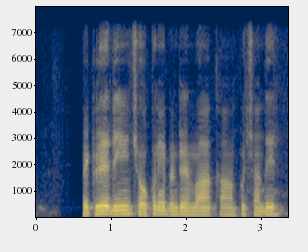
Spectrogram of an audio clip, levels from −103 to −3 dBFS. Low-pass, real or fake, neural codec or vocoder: 7.2 kHz; fake; codec, 16 kHz, 1 kbps, FunCodec, trained on Chinese and English, 50 frames a second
